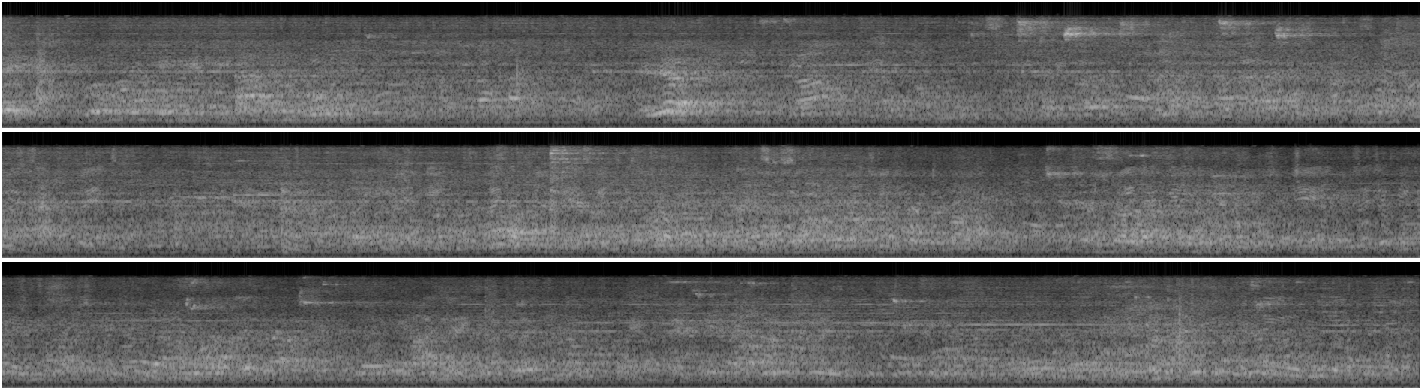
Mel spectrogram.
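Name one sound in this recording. Players shout to each other across a large echoing hall.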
